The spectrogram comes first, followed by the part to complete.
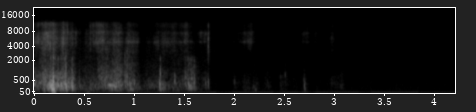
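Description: Crackling, broken-up audio from a poor video-call connection that cuts off abruptly after under two seconds, followed by a few faint clicks and then dead silence.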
